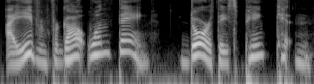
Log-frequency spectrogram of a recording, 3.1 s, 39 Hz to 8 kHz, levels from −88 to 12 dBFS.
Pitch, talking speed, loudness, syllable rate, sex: 200 Hz, 155 wpm, -20 LUFS, 5.3 syllables/s, female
